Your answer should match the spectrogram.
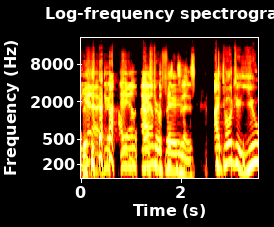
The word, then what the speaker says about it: Astrophage: Actually, it's astrophagy. No, astrophage. Astrophage.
